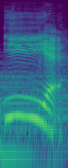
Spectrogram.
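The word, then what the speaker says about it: いいえ: On the other hand, ie with a long e sound means no.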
